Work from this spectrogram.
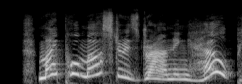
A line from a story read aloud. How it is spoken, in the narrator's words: he cried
